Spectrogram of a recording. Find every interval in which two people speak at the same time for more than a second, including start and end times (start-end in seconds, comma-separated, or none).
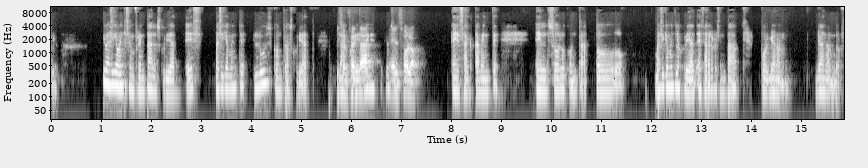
5.7-7.0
